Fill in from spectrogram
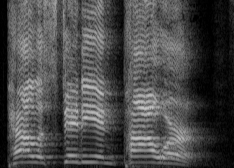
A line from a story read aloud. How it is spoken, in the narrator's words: a voice in the back of the room yell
